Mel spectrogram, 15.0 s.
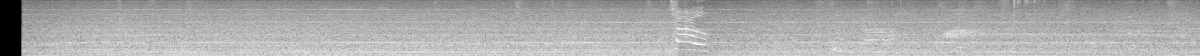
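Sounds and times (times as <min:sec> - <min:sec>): train equipment hum: 0:00.3 - 0:15.0.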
